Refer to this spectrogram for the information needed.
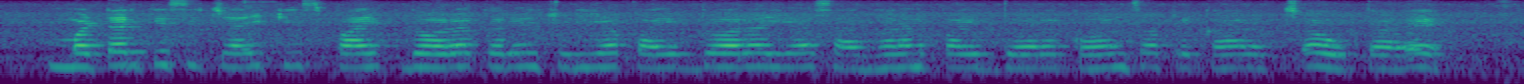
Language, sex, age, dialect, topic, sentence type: Hindi, female, 25-30, Awadhi Bundeli, agriculture, question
